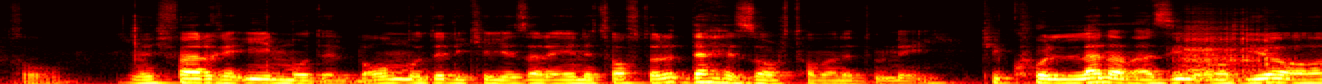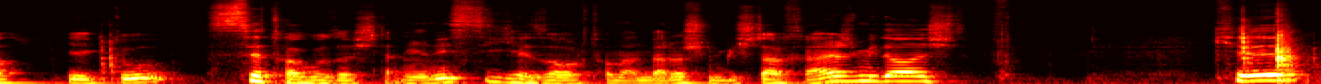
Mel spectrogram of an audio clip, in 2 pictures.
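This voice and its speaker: A gravelly, hoarse man with a cold walks through a purchase in a casual hands-on review, grumbling and turning to the viewers for answers. His voice sits at an ordinary pitch with a steady fry. Clear noise runs under the whole recording. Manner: complaining, keeps asking viewers.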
